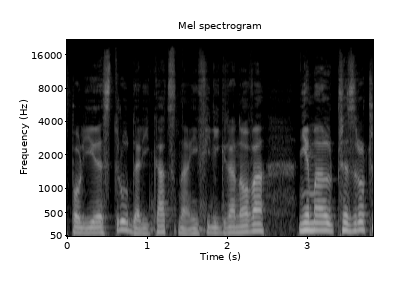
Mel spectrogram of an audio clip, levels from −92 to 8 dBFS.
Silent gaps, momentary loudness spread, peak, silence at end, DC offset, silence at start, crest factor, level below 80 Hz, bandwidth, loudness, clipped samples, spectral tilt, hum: none; 10 LU; -16 dBFS; 0 s; under 0.1%; 0.05 s; 18 dB; -60 dBFS; 17.5 kHz; -34 LUFS; under 0.1%; -6.5 dB/octave; none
